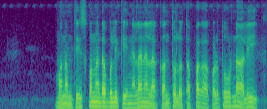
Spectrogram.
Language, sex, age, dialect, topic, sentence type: Telugu, male, 41-45, Southern, banking, statement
